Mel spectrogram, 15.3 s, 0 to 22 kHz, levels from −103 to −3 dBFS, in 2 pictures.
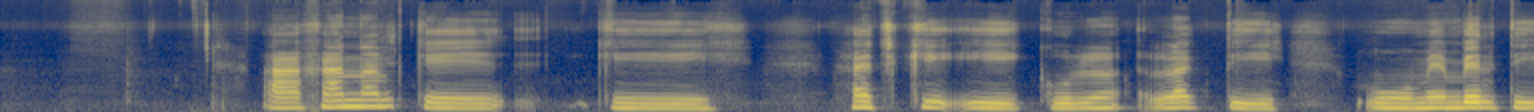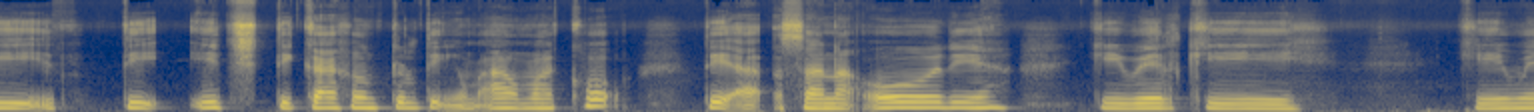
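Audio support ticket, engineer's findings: Findings: no audio fault found in the speech clip.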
